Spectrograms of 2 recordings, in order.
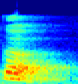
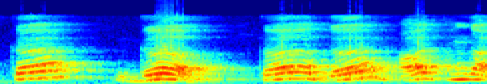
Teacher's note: जैसे कि क मतलब ये कंठ से निकल रहा है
